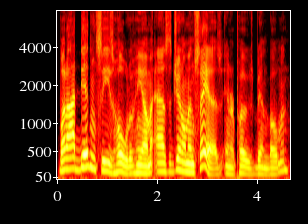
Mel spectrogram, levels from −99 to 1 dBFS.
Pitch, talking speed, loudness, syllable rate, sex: 145 Hz, 180 wpm, -18 LUFS, 4.7 syllables/s, male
